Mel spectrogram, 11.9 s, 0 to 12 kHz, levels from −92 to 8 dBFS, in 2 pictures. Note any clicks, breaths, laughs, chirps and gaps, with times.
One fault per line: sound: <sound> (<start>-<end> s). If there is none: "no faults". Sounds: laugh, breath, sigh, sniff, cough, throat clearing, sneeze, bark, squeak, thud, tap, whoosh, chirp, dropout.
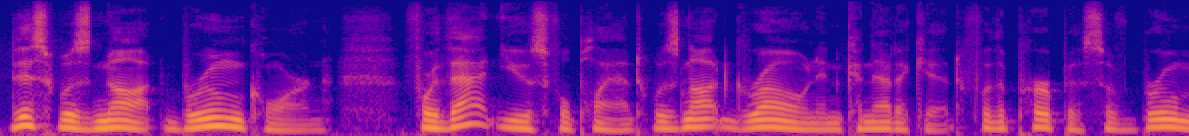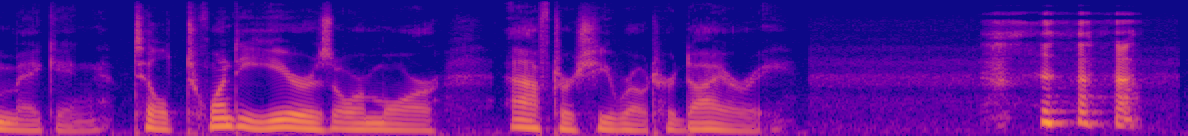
sound: laugh (10.8-11.7 s)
